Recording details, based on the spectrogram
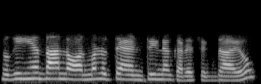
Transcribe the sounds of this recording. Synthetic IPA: t͡ɕʰoːkeiːə̃t̪ɐʋãnɔːɾməlʊt̪eẽɳʈɾinɐkɐɾesɐɡʱɪnaːɦijoː

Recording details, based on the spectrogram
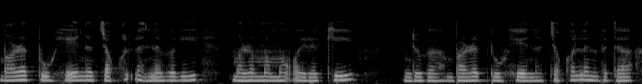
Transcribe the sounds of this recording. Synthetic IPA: bʱaɾɐt̚buhenɐt͡ʃawkʰɐt̚lɐnːɐbɐɡi | mɐɾɐmɐmɐʔojɾɐkʰːi | ɐduɡɐbʱaɾɐt̚buhenɐt͡ʃakʰɐt̚lɐnbɐdɐ

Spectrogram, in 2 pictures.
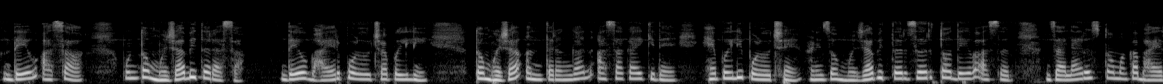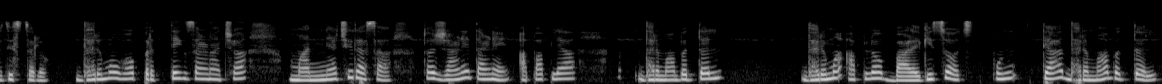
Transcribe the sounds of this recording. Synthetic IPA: d̪eʋəsa | pəɳt̪ɔm̤əd͡ʑabʱit̪əɾasa | d̪eʋbʱajəɾpəɭɔt͡ɕapəjlĩ | t̪ɔm̤əd͡ʑʱaʔənt̪əɾəŋɡãnasakajkit̪ɛ̃hɛ̃pəjlĩpəɭɔt͡ɕɛ̃aɽ̃id͡zɔm̤əd͡ʑʱabʱit̪əɾd͡zəɾt̪ɔd̪eʋasət̪d͡zaljaɾət͡st̪ɔməkabʱajəɾd̪ist̪lɔ | d̪ʱəɾməʋəpɾət̪jekd͡zaɽ̃at͡ɕja | manjat͡ɕiɾasat̪ɔd͡zaɽ̃ẽt̪aɽ̃ẽapaplja | d̪ʱəɾmabəd̪ːəl | d̪ʱəɾməʔaplɔbaɭɡit͡sɔt͡spuɳt̪jad̪ʱəɾmabəd̪ːəl

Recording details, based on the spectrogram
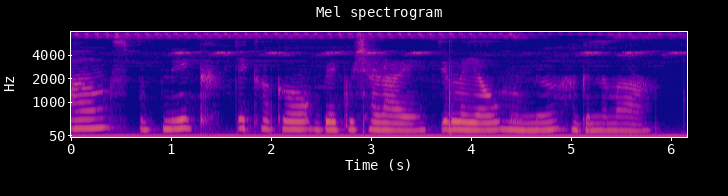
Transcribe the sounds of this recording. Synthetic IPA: aŋsput̚nik | ekʰakɔbekɡusaɾaj | zilɐjawmuŋnɯhaɡɯnama

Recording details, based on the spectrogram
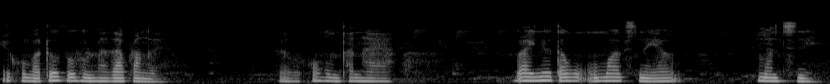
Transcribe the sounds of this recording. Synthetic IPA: ḛkʰɔmbatɔbɯɦulnazapʰlaŋɯ | ɯbɯkʰɔɦɔmtʰanɦaja | bɾajnɯtawumabsnaja | mansni

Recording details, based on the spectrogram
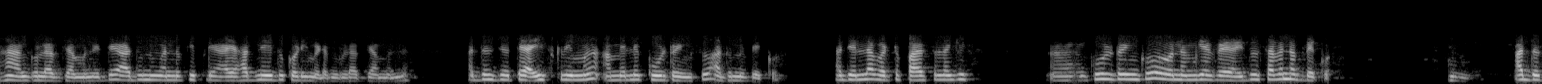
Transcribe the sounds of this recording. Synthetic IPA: ɦãːɡulaːbd͡ʒaːmɐnid̪eɐd̪unuʋond̪upʰipʰʈiɐɦɐd̪inɐjd̪ukoɽimɛːɽɐmɡulaːb̚d͡ʒaːmɐnːu | ɐd̪ɐɾd͡ʒoːt̪e̞ɐjskɾiːmʔa̰ːmːe̞ːlekuːlɖɾiŋɡsuɐd̪unːube̞ːku | ɐd̪ɛlːɐʋɐʈːupaːlsɐlaːɡi | kuːlɖɾiŋɡunɐmɐɡeid̪useʋenɐpbe̞ːku | ɐd̪u

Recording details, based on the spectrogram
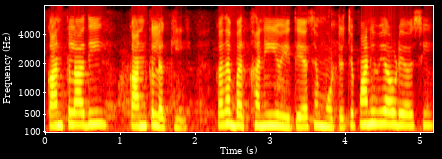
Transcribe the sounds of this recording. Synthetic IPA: kənkəlaːd̪iːkənkləɡiː | kəd̪ãːbəɾkʰãːnẽĩɦoːiːt̪eːəsẽːmoːʈəɾt͡ʃpaːñiːbiːaːʊɽejasiː

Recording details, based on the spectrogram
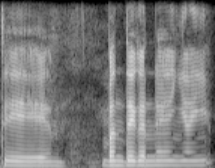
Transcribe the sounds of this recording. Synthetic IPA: t̪eː | bənd̪eːkəɾnẽːɪjãːiː

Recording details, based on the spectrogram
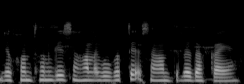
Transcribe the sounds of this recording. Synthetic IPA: d͡ʒɔkʰɔnt̪ʰɔnɡisaɦanaɡukɔt̪ɛʔsaɦant̪ilɛd̪akaja

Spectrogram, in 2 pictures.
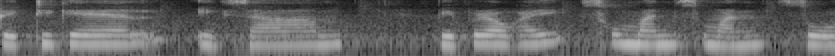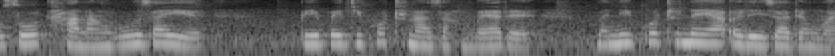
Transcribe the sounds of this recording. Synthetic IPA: pɾek̚tikel | ekzam | b̥epʰɯɾawɦajsɔmansɔman | zɔzɔtʰanaŋɡuzajɯ | b̥ebajdikɔtʰɔnazakʰambajaɾɯ | manikɔtʰɯnajaʔəɾɯjzadɯŋma

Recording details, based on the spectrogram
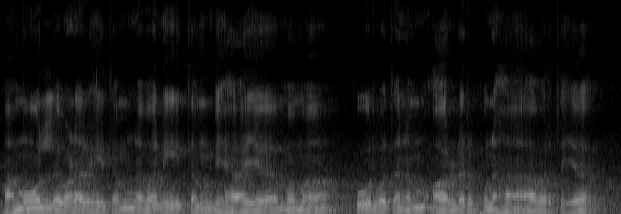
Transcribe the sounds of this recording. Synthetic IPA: ɐmuːlːɐʋɐɳɐɾɐɦit̪ɐmnɐʋɐniːt̪ɐmʋiɦaːjɐmɐmɐpuːɾʋɐt̪ɐnɐmaːɾɖɐɾpunɐɦɐaːʋɐɾt̪ɐjɐ

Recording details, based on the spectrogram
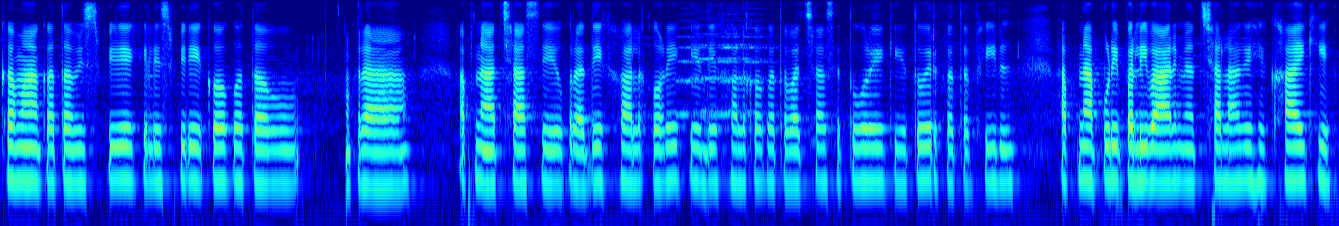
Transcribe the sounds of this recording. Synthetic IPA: kəmakɔt̪əbispiɾekelespiɾekɔkɔt̪ɔb | okɾa | ə̰pnaətːʃʰaseokɾad̪ekʰbalkɔɾɛked̪ekʰbalkɔkɔt̪əbətːʃʰaset̪oɾɛket̪oeɾkɔt̪ɔpʰiɾ | əpnapuɾepəlibaɾmeətːʃʰalaɡeɦekʰajke

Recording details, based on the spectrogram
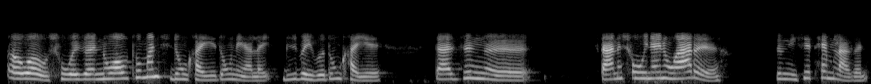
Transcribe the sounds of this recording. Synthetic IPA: awawsɔjɡanuwawtʰɔmansidɔŋkʰajɯdɔŋnajalajbibɯjbɯdɔŋkʰajɯ | dazɯŋɯ | tanɯsɔwjnajnɔŋaɾɯ | z̥ɯŋisetʰemlaɡɯn

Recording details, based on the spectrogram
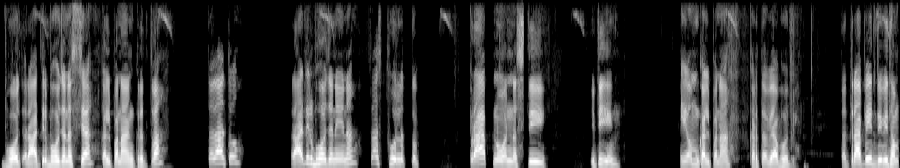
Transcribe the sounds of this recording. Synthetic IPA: bʱoːɾaːt̪ɾibʱoːd͡ʒɐnɐsjɐkɐlpɐnaːŋkɾɪt̪ʋa | t̪ɐd̪aːt̪u | ɾaːt̪ɾibʱoːd͡ʒɐneːnɐsɐst̪ʰuːlɐt̪ːɐ | pɾaːp̚nuʋɐnːɐst̪iː | t̪i | eːʋɐmkɐlpɐnaːkɐɾt̪ɐʋjaːbʱoːd̪i | t̪ɐt̪ɾaːpiːt̪ʋiʋid̪ʱɐm

